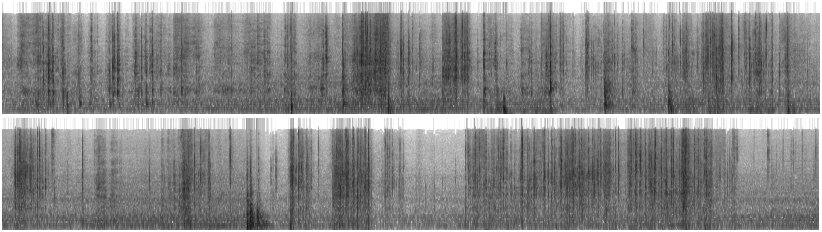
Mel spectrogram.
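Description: Cardboard blind box being opened and the figure's black foil bag crinkling and tearing as it is pulled open, in dense irregular crackles with a few sharper snaps about two-thirds of the way through.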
